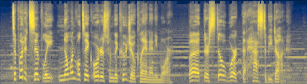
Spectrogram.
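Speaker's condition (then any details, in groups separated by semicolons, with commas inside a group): No condition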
